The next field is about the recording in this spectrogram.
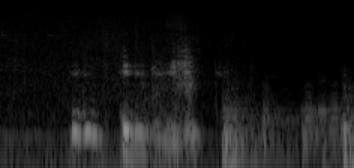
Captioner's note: humming; dramatic music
